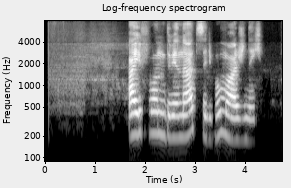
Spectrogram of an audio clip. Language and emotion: Russian, neutral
